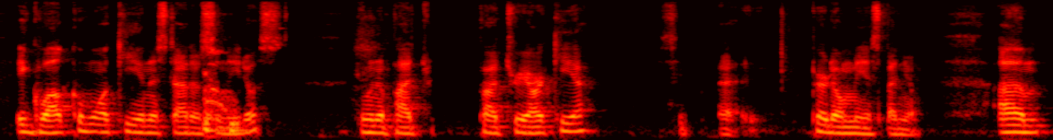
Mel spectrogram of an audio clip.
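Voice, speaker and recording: Slow halting American man on a video call. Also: medium pitch. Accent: American English. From United States. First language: English. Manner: halting, many fillers and restarts. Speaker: professor. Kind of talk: academic panel answer. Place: online video meeting. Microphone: computer mic on a video call.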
